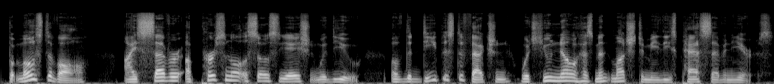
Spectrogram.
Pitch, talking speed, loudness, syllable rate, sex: 135 Hz, 210 wpm, -19 LUFS, 5.5 syllables/s, male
